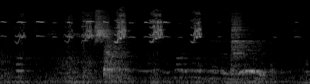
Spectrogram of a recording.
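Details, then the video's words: Young female ultramarine grosbeak, eight months old, soliciting mating: a few short, harsh, high chirping bursts spaced irregularly over about three seconds, over a steady low rumble and faint background murmur. "FÊMEA DE AZULÃO Melhor do Brasil Com apenas 8 Mês Pedindo muita Gala"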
